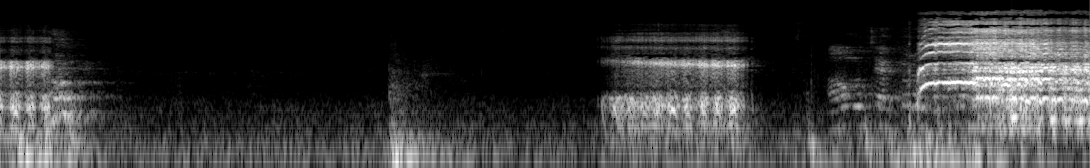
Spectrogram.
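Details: Horse whinnying, excited on hearing other horses. A short call and a sustained harmonic call are separated by quiet. A loud, shrill, wavering whinny closes the sequence. Faint laughter is heard near the start.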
